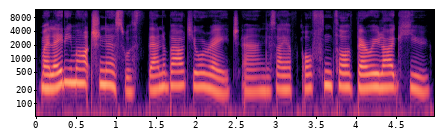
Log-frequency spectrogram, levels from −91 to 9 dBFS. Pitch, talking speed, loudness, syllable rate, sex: 230 Hz, 205 wpm, -18 LUFS, 5.2 syllables/s, female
